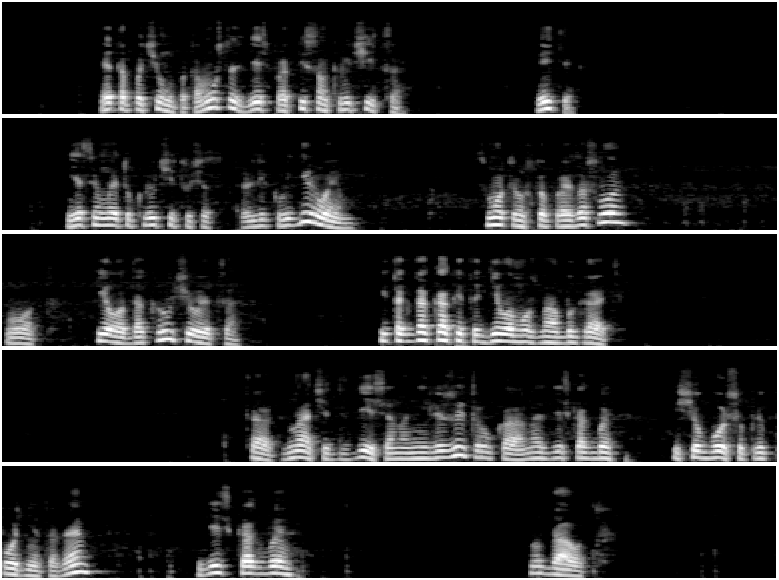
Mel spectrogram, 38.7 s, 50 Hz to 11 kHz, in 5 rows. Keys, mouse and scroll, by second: 1.8 click, 3.7 click, 4.2-8.3 drag, 8.5-10.1 drag, 11.4 Delete, 12.8 click, 13.2-25.6 drag, 25.9-26.7 middle drag, 28.3 click, 29.3 r, 32.4 click, 32.8-33.6 middle drag, 34.1-34.5 middle drag, 36.5-37.0 middle drag, 38.0 click.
